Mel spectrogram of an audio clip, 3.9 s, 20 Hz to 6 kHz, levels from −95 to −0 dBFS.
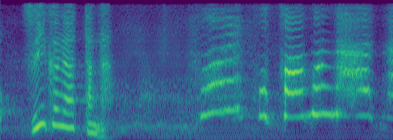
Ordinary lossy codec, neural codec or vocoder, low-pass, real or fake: none; codec, 24 kHz, 0.5 kbps, DualCodec; 5.4 kHz; fake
